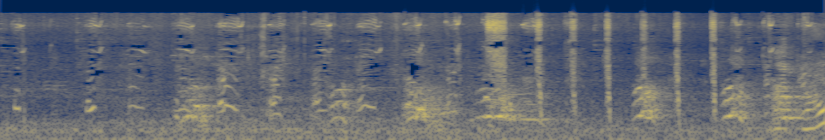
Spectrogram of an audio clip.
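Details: Two male German Shepherds, Shannara and Steel, one a white long coat and one black and cream, whimpering in short, high, wavering whines that come in quick bursts while a person talks softly nearby.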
